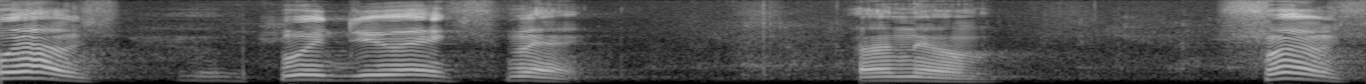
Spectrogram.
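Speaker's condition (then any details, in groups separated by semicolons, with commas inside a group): ALS; voice changed from earlier resonant voice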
